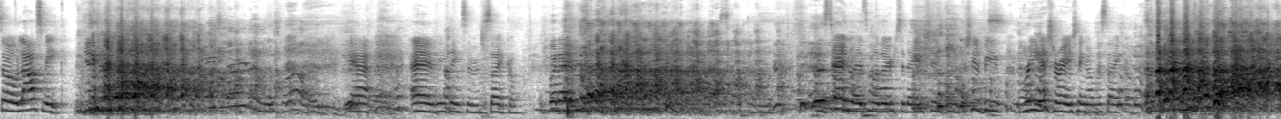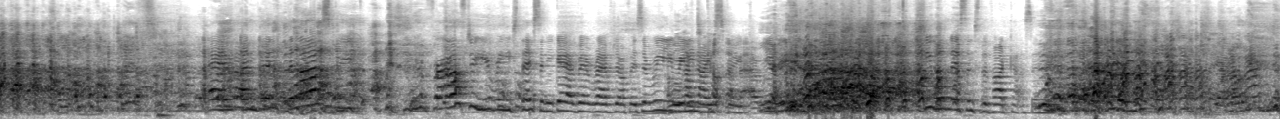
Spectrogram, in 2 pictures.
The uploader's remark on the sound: This episode was recorded at a recent Wild Women Within live event.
